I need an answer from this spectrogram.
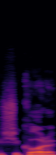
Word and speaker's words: Sikora: ra yes the Cora also in the post pronunciation which I tried to get down with a little bit of shakoora my grandmother would always say shakoora cuz it means to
